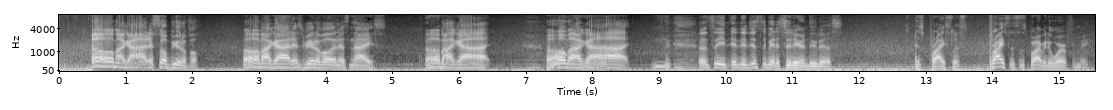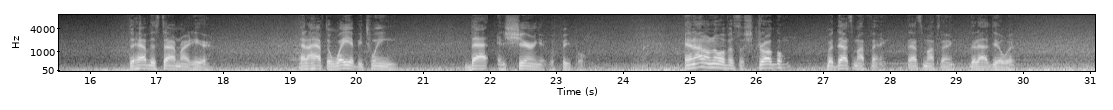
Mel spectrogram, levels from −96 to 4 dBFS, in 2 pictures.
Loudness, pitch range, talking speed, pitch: -16 LUFS, 75-120 Hz, 155 wpm, 95 Hz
